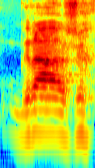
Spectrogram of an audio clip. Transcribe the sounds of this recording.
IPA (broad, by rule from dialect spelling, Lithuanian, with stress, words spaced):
ˈɡrɑːʒʊ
